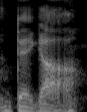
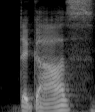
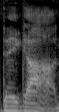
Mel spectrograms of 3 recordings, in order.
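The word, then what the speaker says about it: Degas: deas um this that's dega deaz dega no s you don't pronounce the S Thea it's that that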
